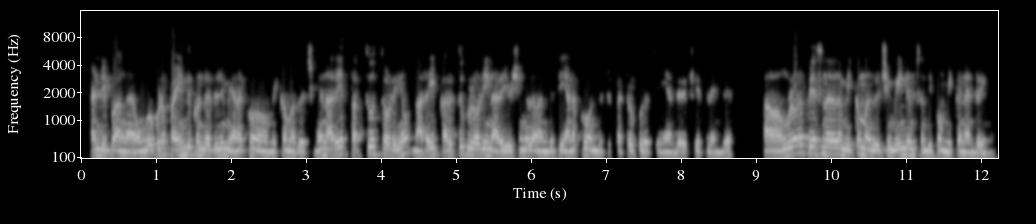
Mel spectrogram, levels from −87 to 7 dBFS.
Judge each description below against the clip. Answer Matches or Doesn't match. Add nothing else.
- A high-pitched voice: Doesn't match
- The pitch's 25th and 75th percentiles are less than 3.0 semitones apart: Doesn't match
